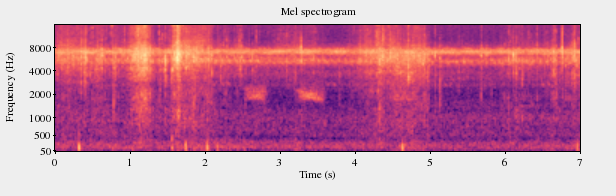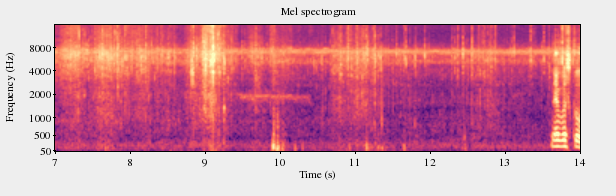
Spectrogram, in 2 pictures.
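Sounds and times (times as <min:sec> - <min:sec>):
light rustling and handling: 0:00.0 - 0:02.6, 0:04.1 - 0:13.6
steady high-pitched hum: 0:00.0 - 0:14.0
dull thuds: 0:09.8 - 0:11.4.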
